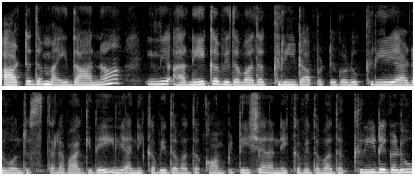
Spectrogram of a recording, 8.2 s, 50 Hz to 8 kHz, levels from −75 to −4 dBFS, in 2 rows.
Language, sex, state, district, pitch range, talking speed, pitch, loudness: Kannada, female, Karnataka, Dakshina Kannada, 205-240 Hz, 125 wpm, 220 Hz, -19 LUFS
